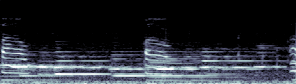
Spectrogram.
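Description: Background music of held notes with two cat meows over it, each falling in pitch: one at the start and one about two seconds in.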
